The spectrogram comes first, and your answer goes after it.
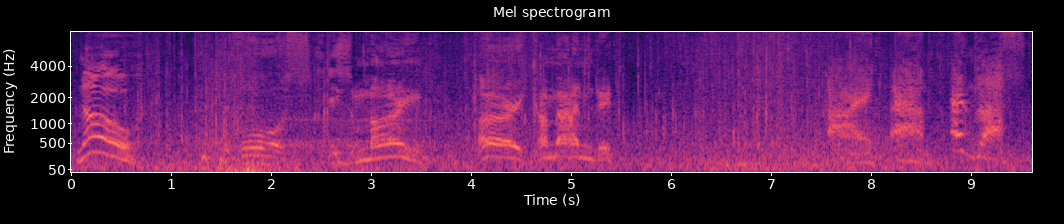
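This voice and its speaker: A man playing a raging, power-mad Sith Emperor in a video game, grandiose and drawn-out, with a harsh voice. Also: sits high, huge pitch swings, creaky, noisy background, full character voice. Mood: desperate fury. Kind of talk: video game villain acting.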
